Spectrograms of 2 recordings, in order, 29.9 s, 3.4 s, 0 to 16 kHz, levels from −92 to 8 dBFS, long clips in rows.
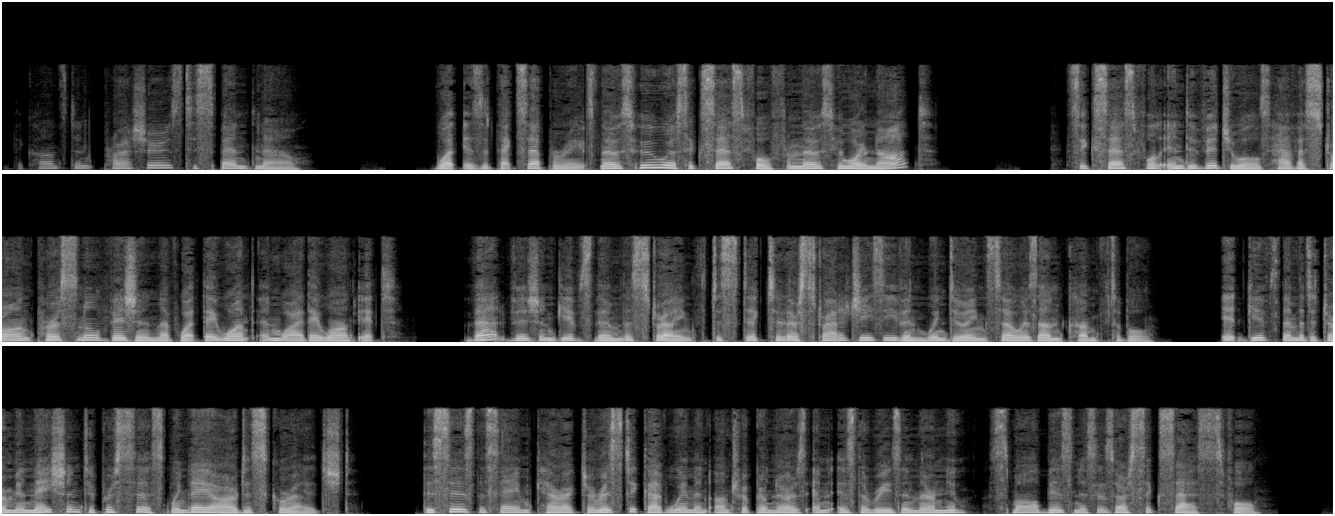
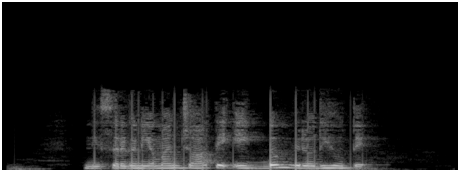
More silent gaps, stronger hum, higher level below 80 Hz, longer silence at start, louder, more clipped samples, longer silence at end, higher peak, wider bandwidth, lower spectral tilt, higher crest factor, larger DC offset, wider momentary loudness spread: first, 2.37-2.69 s, 2.89-3.11 s, 7.10-7.44 s, 7.64-7.86 s, 13.09-13.41 s, 18.76-19.09 s, 22.72-23.06 s vs none; neither; about the same, -54 dBFS vs -58 dBFS; second, 0.3 s vs 0.6 s; first, -19 LUFS vs -24 LUFS; neither; about the same, 0.55 s vs 0.65 s; first, -2 dBFS vs -6 dBFS; first, 10.5 kHz vs 7.8 kHz; about the same, -5.5 dB/octave vs -6 dB/octave; about the same, 16 dB vs 20 dB; neither; second, 9 LU vs 13 LU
